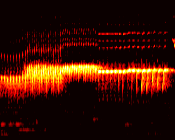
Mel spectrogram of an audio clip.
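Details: Belgian canary singing to arouse females for breeding: a rolling trill rising in pitch, then a long steady fast warble holding level, rhythmic and continuous.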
